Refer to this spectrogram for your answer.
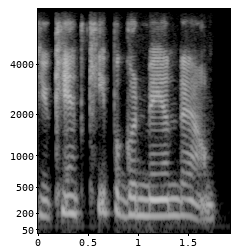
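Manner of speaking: put-on laughing while talking. Relaying a message from a man who laughs: imitating someone laughing while talking.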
